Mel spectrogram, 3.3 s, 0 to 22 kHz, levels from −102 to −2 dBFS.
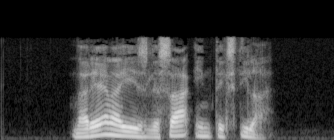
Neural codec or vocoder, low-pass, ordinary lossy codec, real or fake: none; 7.2 kHz; MP3, 48 kbps; real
